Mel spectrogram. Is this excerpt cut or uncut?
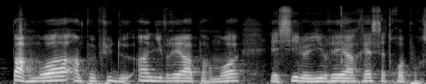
uncut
